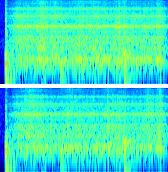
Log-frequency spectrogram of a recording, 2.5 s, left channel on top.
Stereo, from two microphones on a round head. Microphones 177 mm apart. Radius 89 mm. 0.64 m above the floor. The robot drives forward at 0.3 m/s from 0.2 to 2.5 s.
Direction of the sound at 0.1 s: 35° left (ahead or behind).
